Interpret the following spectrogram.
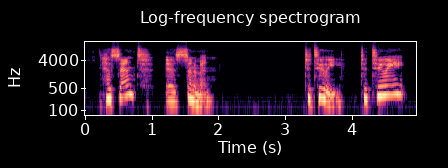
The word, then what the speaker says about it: Tutui: Tutui is pronounced Tui.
